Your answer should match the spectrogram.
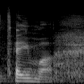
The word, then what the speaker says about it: Tamar: apparently it would be tomorrow or Tama I thought you knew for a fact she pronounces her name is tama and her family but there's someone else in Nigeria called Tamar and she says to mom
